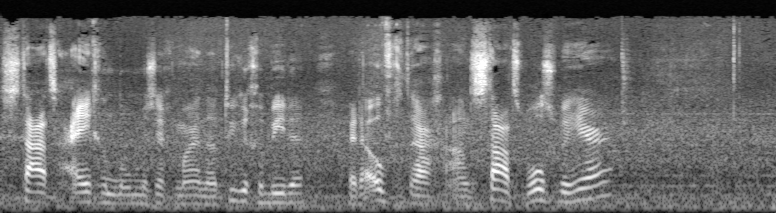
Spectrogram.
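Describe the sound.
A man talks steadily over a constant low rumble of road traffic and railway at the Malieveld in The Hague, with a hum that could include passing trains.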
